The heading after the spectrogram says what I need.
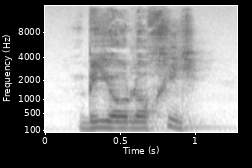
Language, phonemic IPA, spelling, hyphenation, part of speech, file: Dutch, /ˌbi.oːˈloː.ɣə/, biologe, bio‧lo‧ge, noun, Nl-biologe.ogg
- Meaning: biologist (female)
